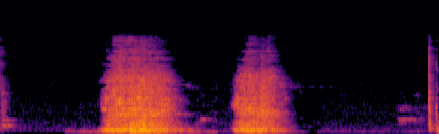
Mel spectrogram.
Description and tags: heavy scrape
I recorded someone pushing a couch into place and it came out quite well so I decided to upload it. This could be a useful sound effect in animations and/or movies in which you do not have the original sound.
brush, brushing, grind, grinding, heavy, pull, pulling, push, pushing, scrape, scraped, scraping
